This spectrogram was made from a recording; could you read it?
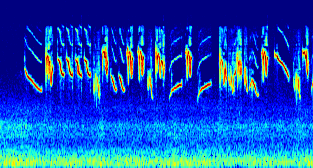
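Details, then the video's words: Continuous high song of a yellow-fronted canary (Serinus mozambicus), a lively jumble of rising and falling whistled slurs, quick repeated chirps and short trills, delivered almost without pause over steady faint low-pitched hum. "تغريد ياسمين موزمبيق"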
